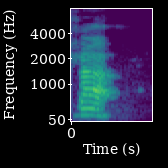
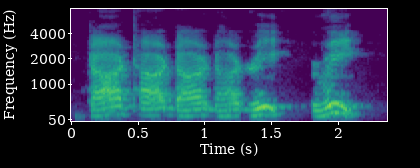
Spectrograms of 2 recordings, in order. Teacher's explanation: जहां पे आपकी जीवा टच हो रही है टा ठा डाडा बोलते समय, वहां पे जो रा निकल रहा है टा ठा डाडा रा, री री। रा में क्या होता है, जीवा पूरी टच हो जाती है ऊपर रा, लेकिन री में पूरी तरह टच नहीं हो पाती, वो बीच में रहती है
